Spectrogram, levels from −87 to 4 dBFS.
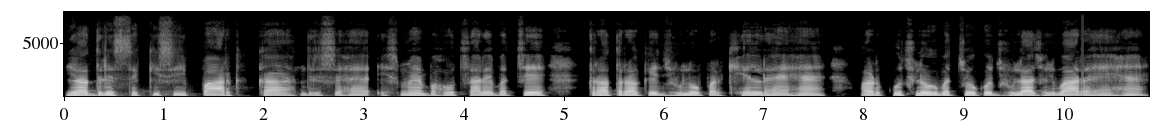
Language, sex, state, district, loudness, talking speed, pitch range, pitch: Hindi, male, Bihar, Samastipur, -18 LUFS, 145 wpm, 140-150 Hz, 145 Hz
